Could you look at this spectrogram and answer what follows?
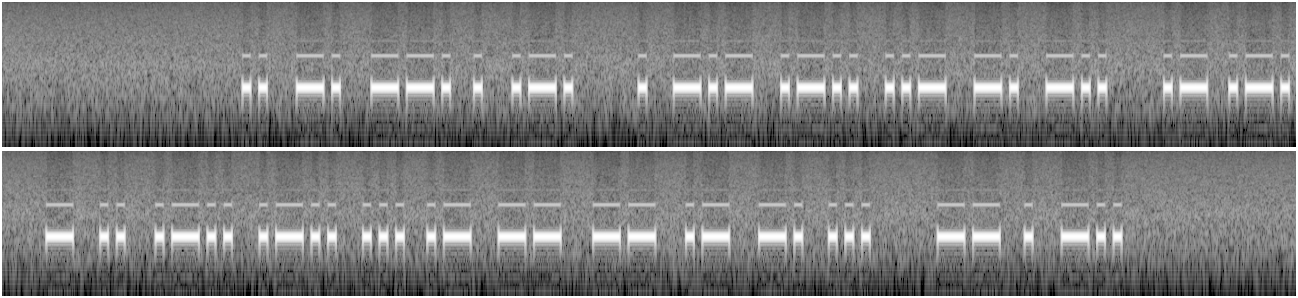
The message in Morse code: INGER EKLUND AR TILLSAMMANS MED

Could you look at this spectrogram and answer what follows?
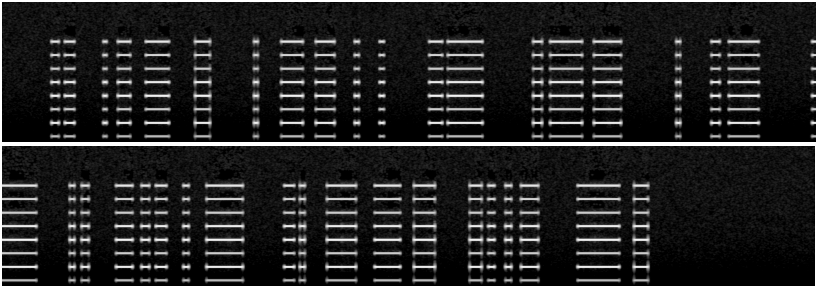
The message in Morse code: none

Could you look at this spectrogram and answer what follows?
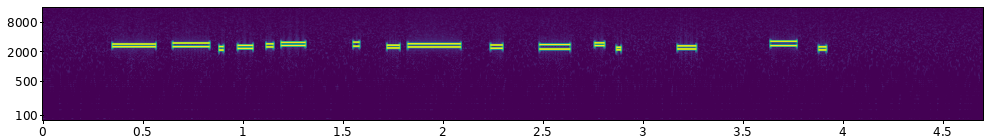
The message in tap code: none

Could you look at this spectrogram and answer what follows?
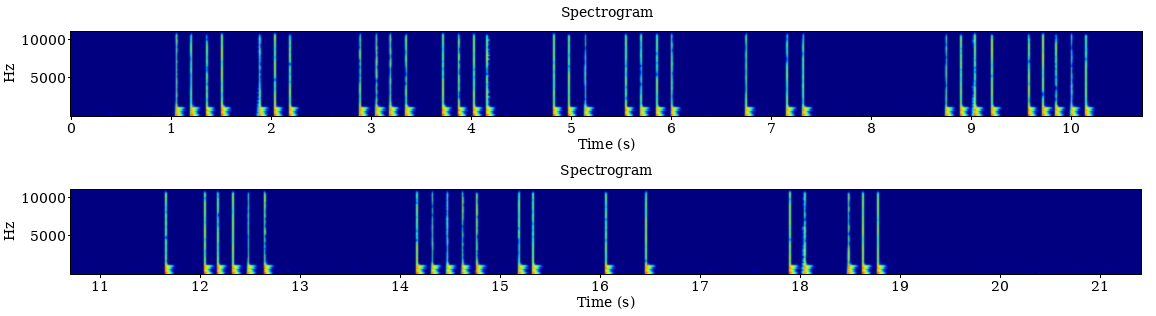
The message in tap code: STOB U E WA H

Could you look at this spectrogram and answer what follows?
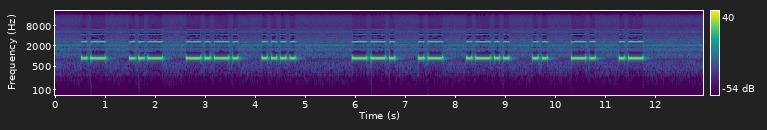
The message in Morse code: AUCH GALINA

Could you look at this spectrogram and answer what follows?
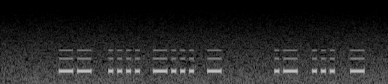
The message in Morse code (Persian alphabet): محبت است

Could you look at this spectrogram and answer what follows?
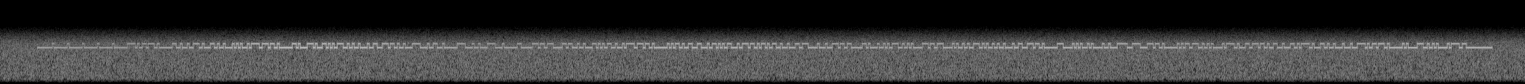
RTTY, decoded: PAU63 GHRN2 92O9V ML403 SWCRC DPUMQ VGJNX MFAF2 MYX59 SNXEU WUEU1 XNXEV

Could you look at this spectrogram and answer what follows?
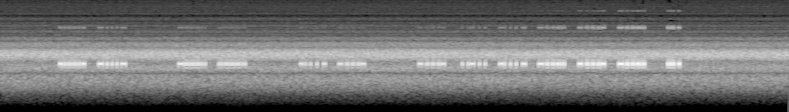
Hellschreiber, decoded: ON ES VA ATURAR?

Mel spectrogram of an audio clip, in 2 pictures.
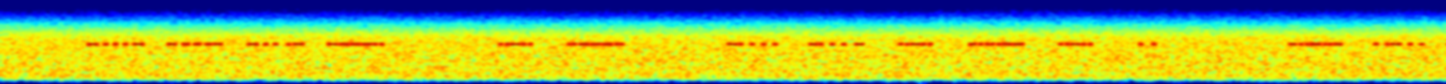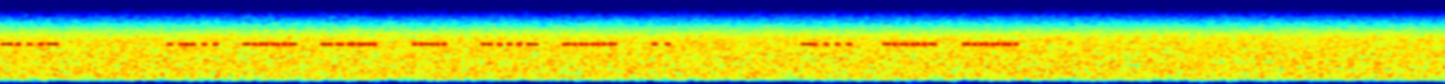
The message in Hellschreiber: NAME IS LUIGI, QTH TORINO, LOC

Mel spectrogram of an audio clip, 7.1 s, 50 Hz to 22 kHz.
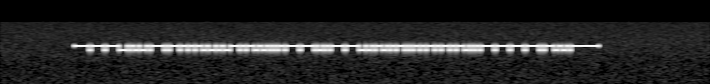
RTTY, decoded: XQU M86D U64XI

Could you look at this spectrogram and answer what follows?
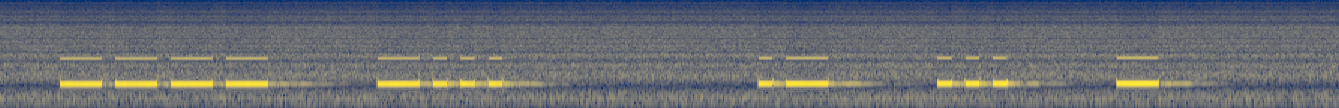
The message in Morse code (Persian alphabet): شب است

